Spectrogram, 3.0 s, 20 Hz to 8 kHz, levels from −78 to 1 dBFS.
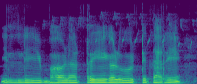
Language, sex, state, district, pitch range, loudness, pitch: Kannada, female, Karnataka, Koppal, 160-170 Hz, -15 LUFS, 165 Hz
